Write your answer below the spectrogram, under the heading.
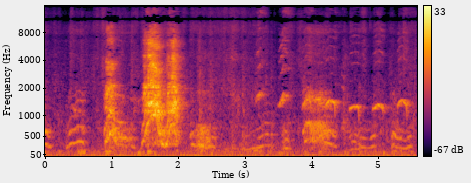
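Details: Golden Retriever with a gold coat, from a puppy breeder listing, lets out a loud burst of rough barks, then a run of thin, high whining yelps that fall slightly in pitch, repeated several times.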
